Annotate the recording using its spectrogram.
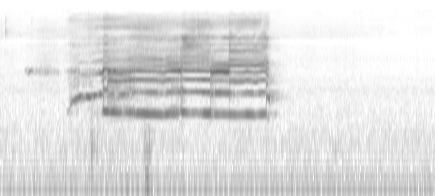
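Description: A drowsy toddler crying out once, about two seconds long: it rises at the start, then holds a steady pitch before stopping. It is a fussing cry at being roused from sleep.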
